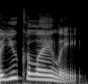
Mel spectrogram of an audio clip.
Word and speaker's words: ukulele: The ukulele, or more properly pronounced, ukulele, originated in Hawaii in the 19th century.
